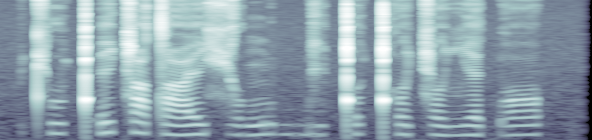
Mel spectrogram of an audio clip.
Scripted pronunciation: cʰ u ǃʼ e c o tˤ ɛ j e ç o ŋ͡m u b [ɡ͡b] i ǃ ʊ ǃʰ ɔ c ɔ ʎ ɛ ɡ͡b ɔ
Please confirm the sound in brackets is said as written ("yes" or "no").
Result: yes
